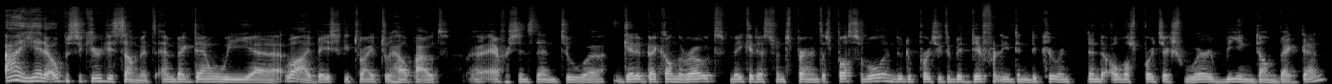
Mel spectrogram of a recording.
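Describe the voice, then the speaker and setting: Relaxed man, midrange voice. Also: mid-range voice, fast, few pauses, husky. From Netherlands. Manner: relaxed, with many fillers and self-corrections. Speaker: security consultant guest. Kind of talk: casual interview answers.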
